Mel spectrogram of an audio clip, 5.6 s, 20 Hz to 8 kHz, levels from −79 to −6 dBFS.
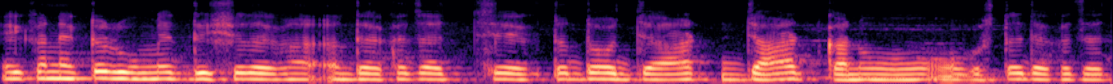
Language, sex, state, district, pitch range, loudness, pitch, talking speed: Bengali, female, Tripura, West Tripura, 195-215 Hz, -15 LUFS, 205 Hz, 150 wpm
